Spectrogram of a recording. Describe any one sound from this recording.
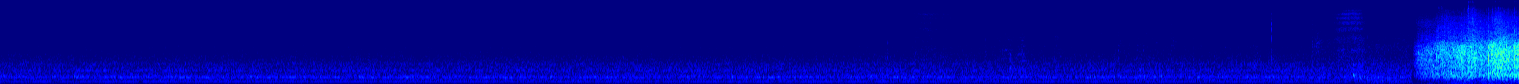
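A string ensemble plays a soft, held note.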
